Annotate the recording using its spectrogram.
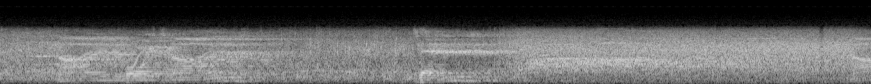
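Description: Arena public-address announcer reading out the judges' marks, with a steady crowd noise swelling about four seconds in and holding as the scores come up.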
